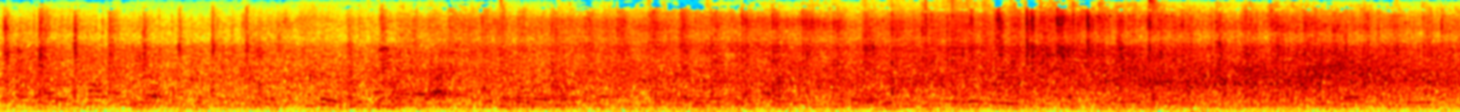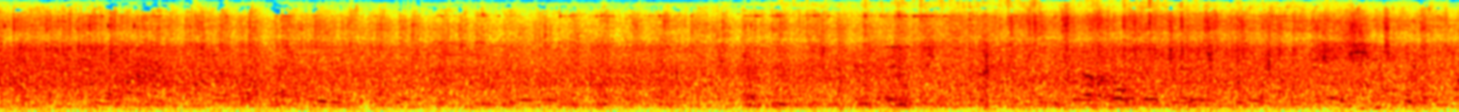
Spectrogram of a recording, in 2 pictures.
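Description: Faint outdoor background: indistinct distant voices over a steady hiss, slightly louder around the middle.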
